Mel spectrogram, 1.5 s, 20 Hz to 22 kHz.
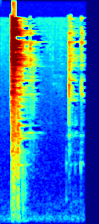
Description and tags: this is why you are here: the means for producing musical culture should be free. the fruits of our collective labor should not be taken by capitalist pigs in suits who did none of the work, should not captured and jealously guarded by those who would ruthlessly exploit our passions and work, should not be sheltered behind a legal apparatus heavy with its own contradictions, protected by the threat of violence.
it is a process of turning what is common and shared (culture) into an atomized, individualized object that can be owned. of course, we, having known that the assumptions the argument for the musical commodity is founded upon are faulty/empircally inaccurate/politically motivated, see a way out of the morass.
Chain Snare #1 was recorded with a tascam dr100 and a rode shotgun microphone. that which binds us to the present can be modulated and transformed into something else. our chains are historical, but our electronic imaginations are astral.
ambiance, cruz, drum-kits, field-recordings, rhythmanalysis, santa, urban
